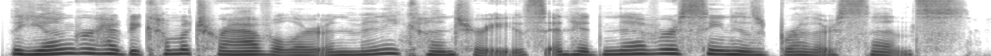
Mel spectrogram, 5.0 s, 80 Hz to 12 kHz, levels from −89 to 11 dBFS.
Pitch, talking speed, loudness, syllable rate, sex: 200 Hz, 195 wpm, -17 LUFS, 5.5 syllables/s, female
